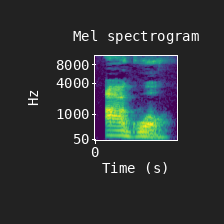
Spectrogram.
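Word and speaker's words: ọgwụ: On-yae Na-Eme A-Gwuh, one who sells medicine.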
